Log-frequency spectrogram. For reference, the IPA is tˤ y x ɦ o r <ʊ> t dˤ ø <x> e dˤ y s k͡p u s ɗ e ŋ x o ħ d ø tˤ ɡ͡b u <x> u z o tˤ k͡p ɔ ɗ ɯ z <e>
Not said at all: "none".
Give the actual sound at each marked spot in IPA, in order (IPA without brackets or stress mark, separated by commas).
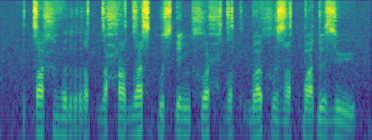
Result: ɔ, ħ, x, y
